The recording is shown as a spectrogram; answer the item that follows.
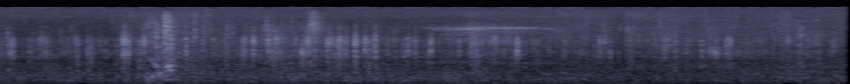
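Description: Faint, soft crackling and pattering of a cooking fire burning under an iron cauldron, with a short murmur from a man about a second in.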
